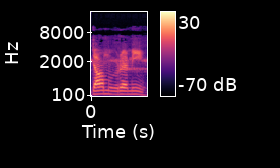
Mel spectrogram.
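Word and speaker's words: Domrémy: How How do you say the French uh town of Dam Rei where Jean Jean John was born. Yeah. Dami.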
